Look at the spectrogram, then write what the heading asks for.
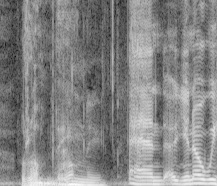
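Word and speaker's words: Rhymney: it the bells of rney but that's not accurate it is it that's how it's spelled r h y m n y but there they pronounce it more like Romney Romney rney and you know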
